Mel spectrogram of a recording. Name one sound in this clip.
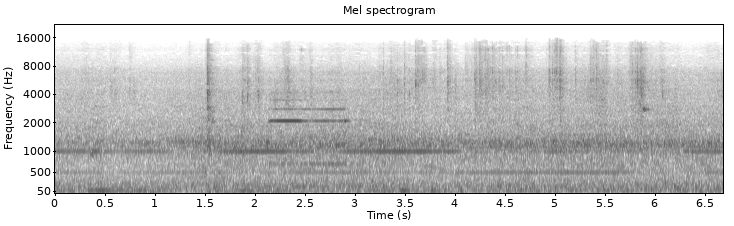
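Traffic hums steadily on a city street outdoors.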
